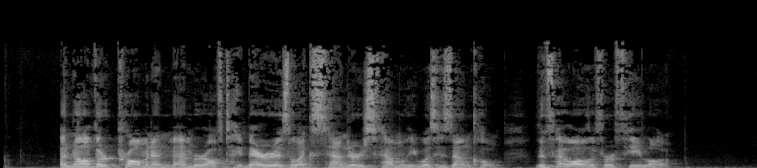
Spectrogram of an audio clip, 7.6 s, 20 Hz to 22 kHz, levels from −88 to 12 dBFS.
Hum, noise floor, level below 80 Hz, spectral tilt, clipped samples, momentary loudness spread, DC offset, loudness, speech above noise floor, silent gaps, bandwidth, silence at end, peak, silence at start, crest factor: none; -48 dBFS; -38 dBFS; -3.5 dB/octave; under 0.1%; 10 LU; under 0.1%; -20 LUFS; 27 dB; none; 16.5 kHz; 0.4 s; -2 dBFS; 0.25 s; 20 dB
